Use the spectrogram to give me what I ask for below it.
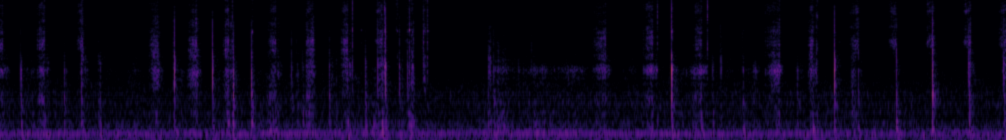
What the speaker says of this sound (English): you just cut your scarf all up into strips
